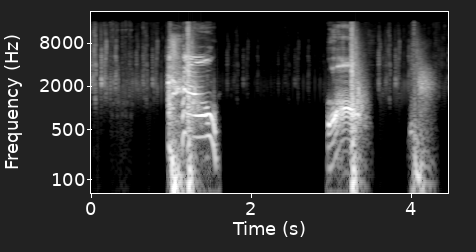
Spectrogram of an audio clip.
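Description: Loud cartoon thuds and crunches hit.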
